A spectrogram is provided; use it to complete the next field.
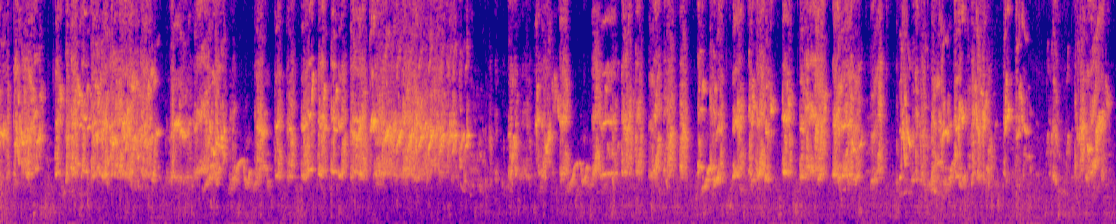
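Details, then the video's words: Noisy flock-like chatter of African lovebirds: high, scratchy chirps pulsing rapidly and almost nonstop for many seconds, with short breaks. "African Lovebirds singing and chirping sound"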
